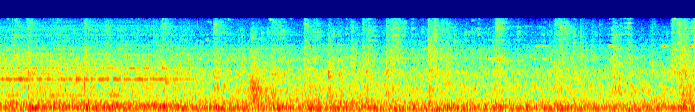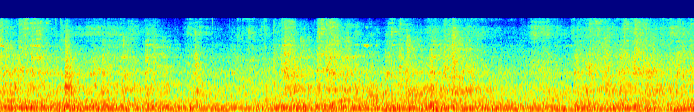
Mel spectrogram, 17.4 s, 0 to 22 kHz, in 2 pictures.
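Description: Freight train hauled by a KZ8A electric locomotive rolling past: a steady rumble of wagon wheels on the rails, broken by frequent clicks and knocks from the track. A thin steady whine is heard over it for the first two seconds.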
